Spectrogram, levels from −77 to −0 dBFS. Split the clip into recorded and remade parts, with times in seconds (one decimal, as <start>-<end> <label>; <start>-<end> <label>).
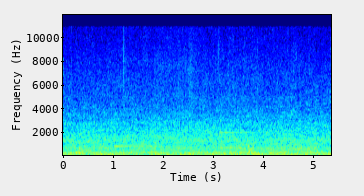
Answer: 0.0-1.6 recorded; 1.6-2.8 remade; 2.8-5.4 recorded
